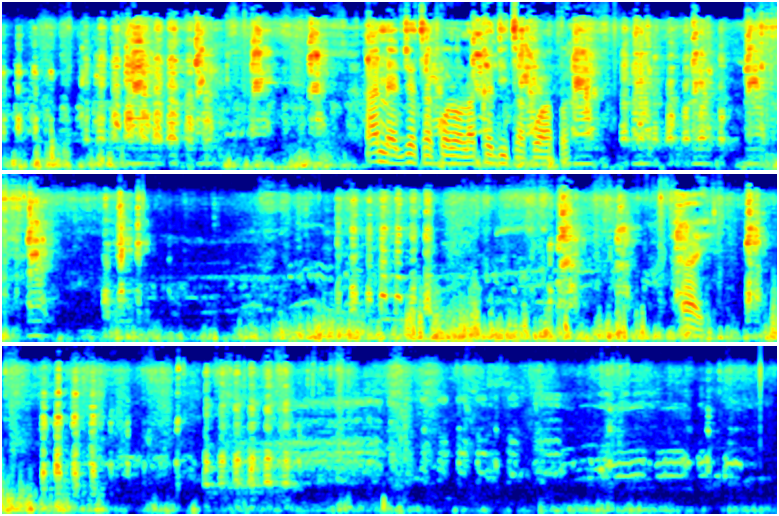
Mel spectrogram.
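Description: Geese honk loudly and repeatedly nearby.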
